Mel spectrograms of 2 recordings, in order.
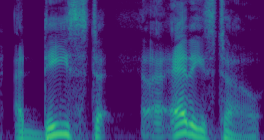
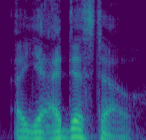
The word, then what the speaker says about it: Edisto: Okay, so Jeff says it's actually pronounced Eddie's toe. Eddie, is that right? Or are you just pulling my leg? No, Ron says the same thing. Yeah, Edisto.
